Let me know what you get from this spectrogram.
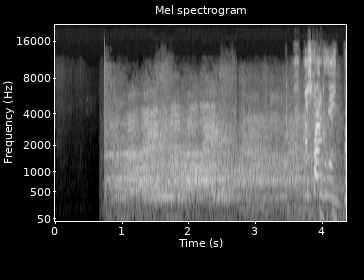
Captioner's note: crowd chants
